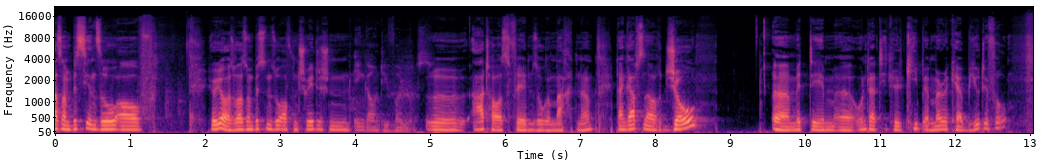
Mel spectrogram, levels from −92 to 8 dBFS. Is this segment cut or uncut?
uncut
